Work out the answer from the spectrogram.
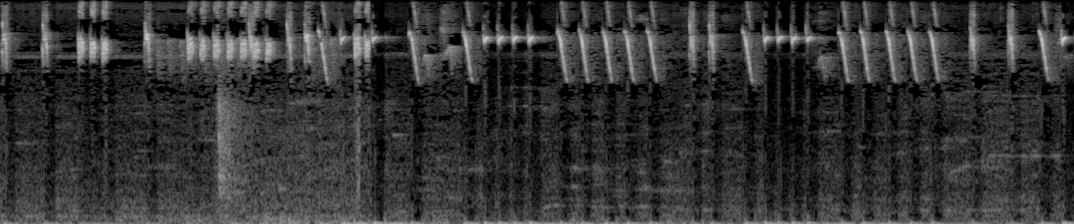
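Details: High-pitched song of a Purple-throated sunbird, called konin, performing 'full isian': an opening of quick rattling trills, then a long steady series of sharp downslurred chips repeated several times per second.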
